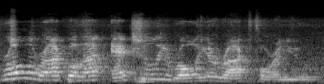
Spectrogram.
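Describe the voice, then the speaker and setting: A man's voice: high voice, big pitch swings, normal speed. Older man, wry poet, live reading, distant roomy sound, noisy background. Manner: wry, dry humor. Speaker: poet reading own work. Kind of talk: live poetry reading with casual introductions. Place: indoor coffee house reading. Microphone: stand microphone, recorded by camera from a distance.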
